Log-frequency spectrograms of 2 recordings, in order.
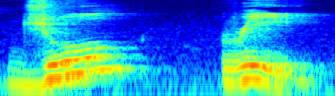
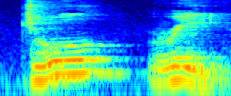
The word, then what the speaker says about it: jewelry: perfect as well right jewelry that's two syllables jewel re that's it jewel re and that's that's all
